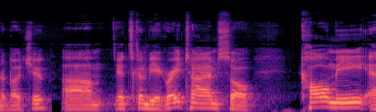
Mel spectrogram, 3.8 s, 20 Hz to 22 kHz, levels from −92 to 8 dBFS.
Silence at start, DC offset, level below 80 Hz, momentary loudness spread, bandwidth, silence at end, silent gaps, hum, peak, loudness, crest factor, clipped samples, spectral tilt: 0 s; under 0.1%; -58 dBFS; 8 LU; 12.5 kHz; 0 s; none; none; -4 dBFS; -20 LUFS; 16 dB; under 0.1%; -5.5 dB/octave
